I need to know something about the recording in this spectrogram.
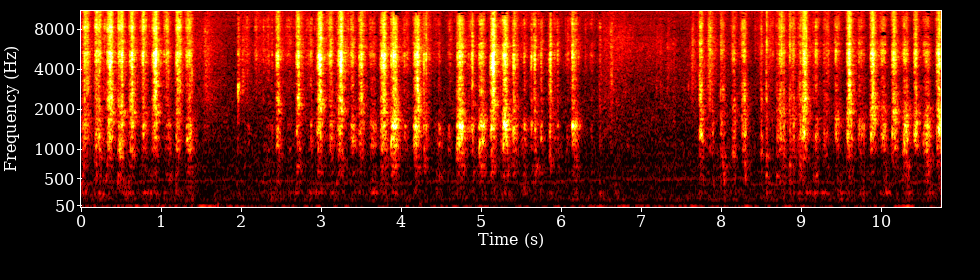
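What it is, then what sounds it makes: Scratch-art card being scratched. A wooden stylus scratches fine lines into a flat paper scratch-art card with a black coating, working around the castle and sky motifs. Quick, dry, bright scratching strokes come in dense, uneven bursts, with quieter, sparser stretches near 2 seconds and 7 seconds.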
